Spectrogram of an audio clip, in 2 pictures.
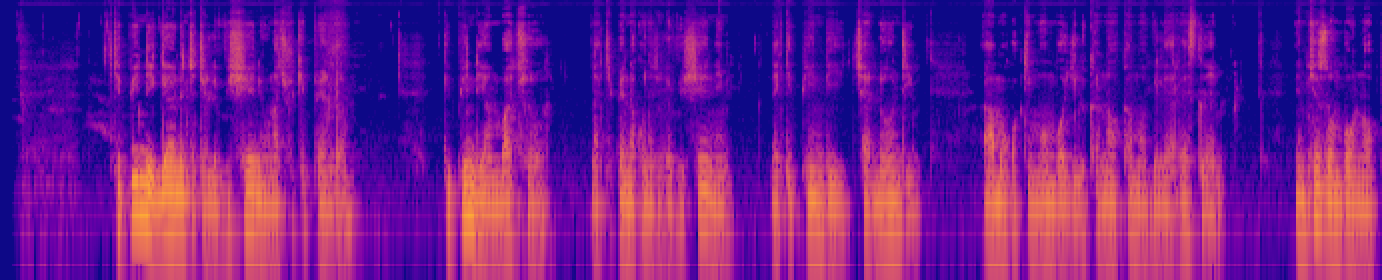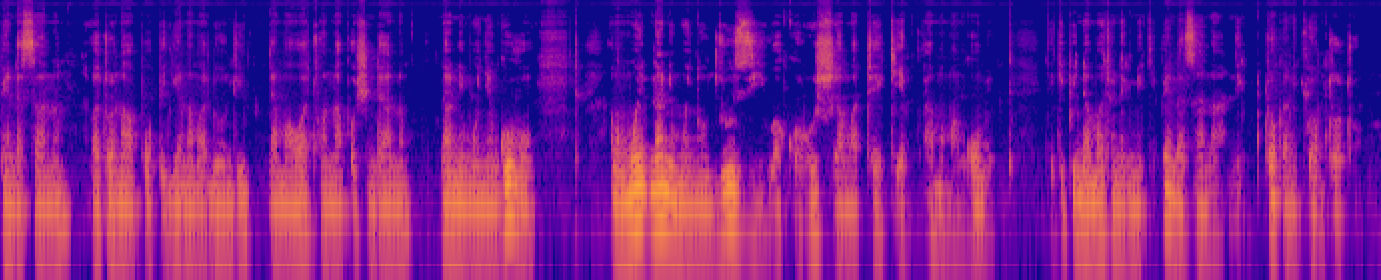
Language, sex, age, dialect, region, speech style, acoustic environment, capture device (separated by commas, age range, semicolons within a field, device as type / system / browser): Swahili, male, 25-34, Kenya - Mombasa, Kenya, happy; relaxed; focused, nature, mobile / Linux / Chrome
